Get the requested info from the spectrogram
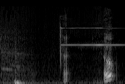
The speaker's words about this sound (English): It's the bell.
